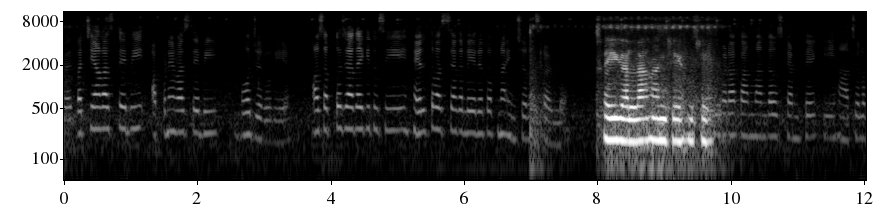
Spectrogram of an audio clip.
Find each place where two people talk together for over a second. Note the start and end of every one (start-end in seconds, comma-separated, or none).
none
